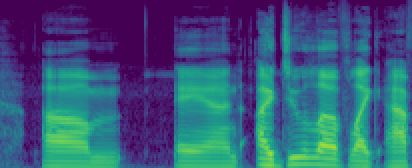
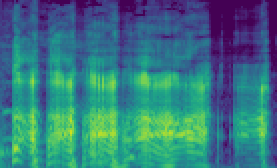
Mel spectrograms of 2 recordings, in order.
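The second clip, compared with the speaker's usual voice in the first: imitated cackle; 5 semitones higher, 8 dB louder than usual. Mimicking Evie's constant laugh.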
